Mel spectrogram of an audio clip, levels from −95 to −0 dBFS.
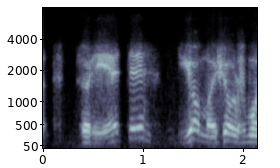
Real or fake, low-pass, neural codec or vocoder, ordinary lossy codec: real; 7.2 kHz; none; Opus, 16 kbps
